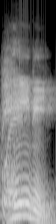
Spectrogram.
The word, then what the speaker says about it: Pady: Danielle Pady. So close. Fuck, friggin'. Dang it. I thought I got it. Like Pady. Like lady. Pady like lady.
